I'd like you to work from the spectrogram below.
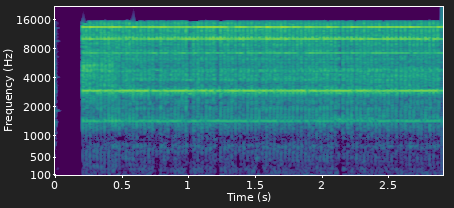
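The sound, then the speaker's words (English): A shrill, high-pitched electronic quiz timer alarm starts abruptly after a brief silence and rings continuously at steady loudness, signalling that a contestant's time has run out. “You didn't beat Rocky's clock!”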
